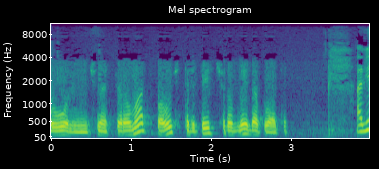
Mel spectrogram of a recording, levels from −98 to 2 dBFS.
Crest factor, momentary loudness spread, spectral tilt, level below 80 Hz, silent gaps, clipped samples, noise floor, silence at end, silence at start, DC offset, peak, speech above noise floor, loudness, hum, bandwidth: 12 dB; 18 LU; -8 dB/octave; -62 dBFS; none; under 0.1%; -37 dBFS; 0 s; 0 s; under 0.1%; -2 dBFS; 23 dB; -15 LUFS; none; 8.8 kHz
